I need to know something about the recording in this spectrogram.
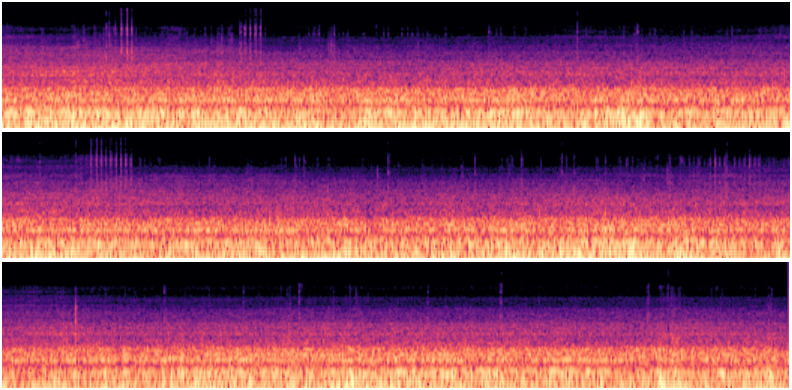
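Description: Steady engine and road rumble of a Dacia car being driven, heard from inside the cabin.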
